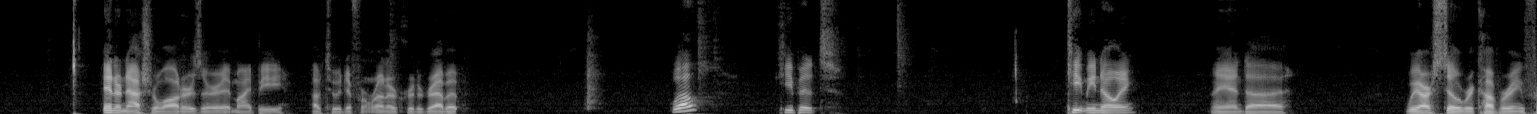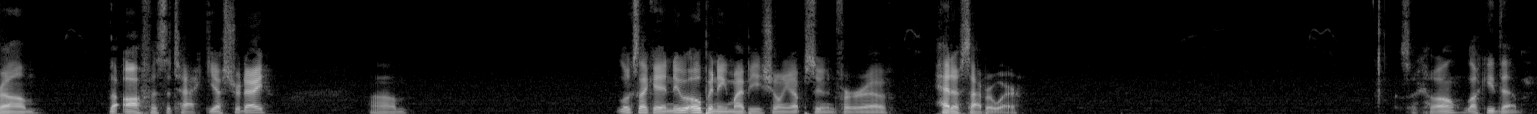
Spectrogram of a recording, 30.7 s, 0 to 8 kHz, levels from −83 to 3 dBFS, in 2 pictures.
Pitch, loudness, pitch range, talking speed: 100 Hz, -27 LUFS, 90-115 Hz, 100 wpm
